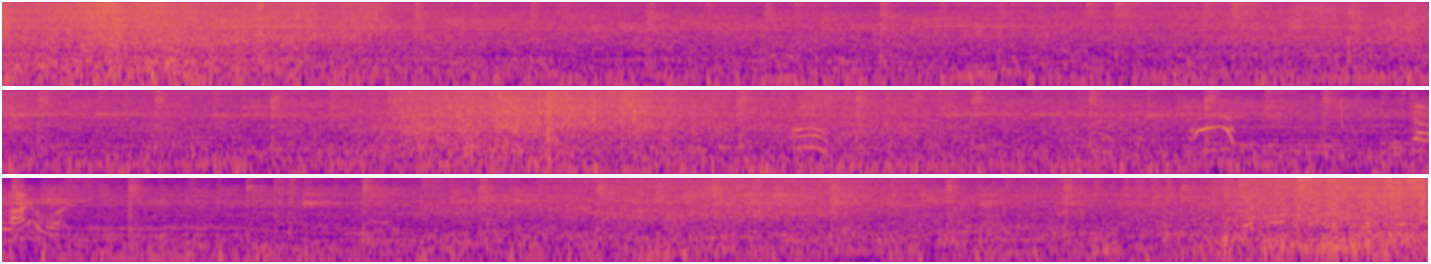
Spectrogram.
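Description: Ocean surf breaking against rocks, swelling in a surge every thirteen seconds or so, with background music playing over it.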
